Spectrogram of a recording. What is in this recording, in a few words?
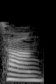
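"caang3", Cantonese; microsoftHiuGaai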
